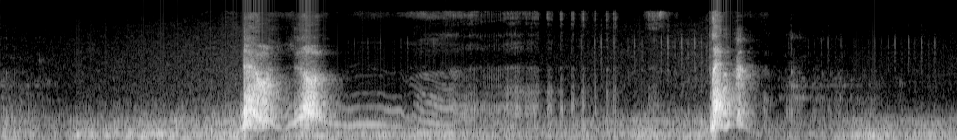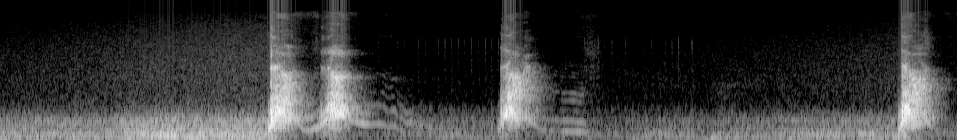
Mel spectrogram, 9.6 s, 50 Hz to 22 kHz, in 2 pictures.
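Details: A Pug called Maria, recorded in Saitama, Japan, on 6 May 2020, reacts to thunder with a run of about seven sharp barks, several as quick doubles, separated by brief pauses over a low background murmur.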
